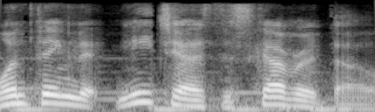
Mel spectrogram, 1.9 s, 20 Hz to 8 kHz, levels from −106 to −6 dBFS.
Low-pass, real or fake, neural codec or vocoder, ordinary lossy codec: 7.2 kHz; fake; codec, 44.1 kHz, 7.8 kbps, Pupu-Codec; AAC, 32 kbps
